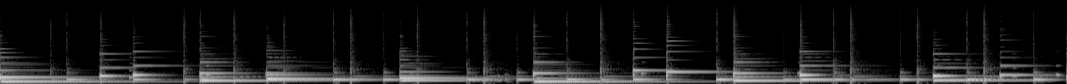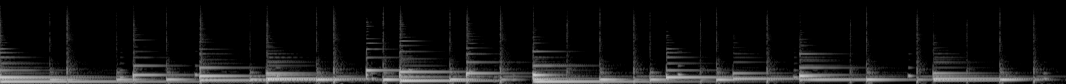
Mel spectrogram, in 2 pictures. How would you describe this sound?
Groove Music
A cute little piece of looping music. Made with Protools, using the XPand2 synthesizer. The music is played at 90bpm.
